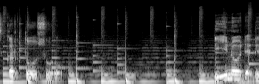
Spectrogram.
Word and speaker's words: Kartasura: But do you know that even though it is spelled as Kartasura, it is actually pronounced as Kertosuro?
